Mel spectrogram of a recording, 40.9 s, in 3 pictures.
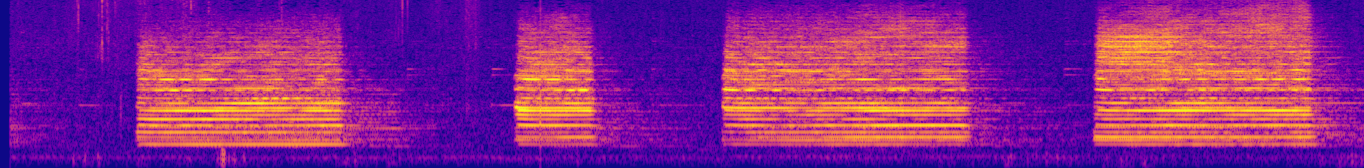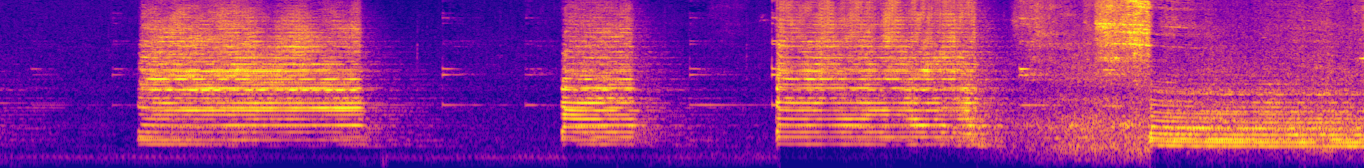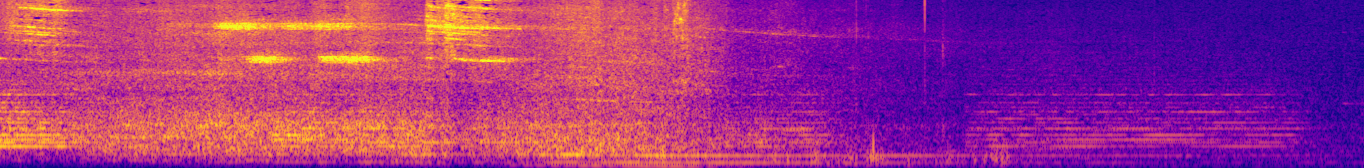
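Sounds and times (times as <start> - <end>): train rumble and clatter: 0.2 - 40.9
train horn blasts: 1.4 - 4.2, 5.2 - 13.8, 15.0 - 17.9, 19.2 - 20.5, 21.4 - 23.8, 25.1 - 28.2, 29.5 - 32.6, 34.8 - 36.1, 36.9 - 40.6
wheel squeal: 27.2 - 32.8.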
